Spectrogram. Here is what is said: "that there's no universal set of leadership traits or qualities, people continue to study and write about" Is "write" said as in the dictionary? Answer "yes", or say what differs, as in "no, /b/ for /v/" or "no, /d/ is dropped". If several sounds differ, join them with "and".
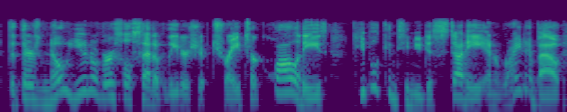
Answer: yes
